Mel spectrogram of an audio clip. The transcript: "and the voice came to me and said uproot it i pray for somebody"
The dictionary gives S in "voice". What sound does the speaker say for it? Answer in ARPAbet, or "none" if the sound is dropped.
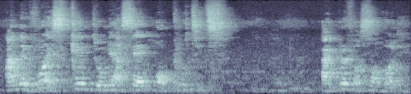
S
